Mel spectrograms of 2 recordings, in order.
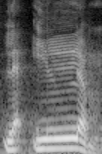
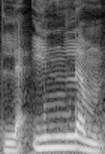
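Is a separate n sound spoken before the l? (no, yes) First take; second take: no; yes. First: The n merges into the l without nasal. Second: The n is pronounced clearly before the l. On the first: The speaker calls it right. "ഇദ്ഗാം ബിലാ ഗുന്നയാണ് ചെയ്യേണ്ടത്" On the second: The speaker calls it wrong. "ആ പാരായണം തെറ്റാണ്"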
